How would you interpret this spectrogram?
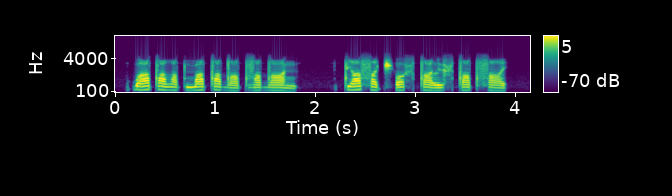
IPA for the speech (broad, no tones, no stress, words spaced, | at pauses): ɓɔtˤʉðˤatˤ matˤi dˤatˤzo dˤaŋ | tisˤe t͡ʃʼɔxtˤolʉx tˤøtˤsˤe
